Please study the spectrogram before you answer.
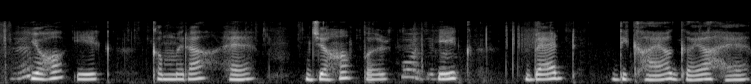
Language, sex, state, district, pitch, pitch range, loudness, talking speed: Hindi, female, Himachal Pradesh, Shimla, 245 Hz, 235-275 Hz, -18 LUFS, 90 wpm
